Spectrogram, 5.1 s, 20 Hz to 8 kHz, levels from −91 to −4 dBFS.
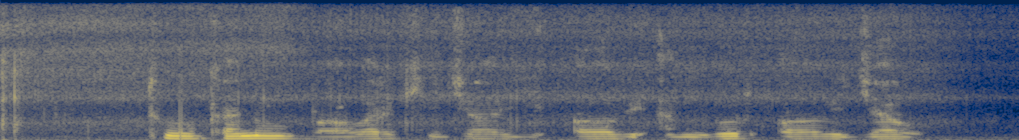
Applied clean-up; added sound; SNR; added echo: none; Hiss; 13 dB; none.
